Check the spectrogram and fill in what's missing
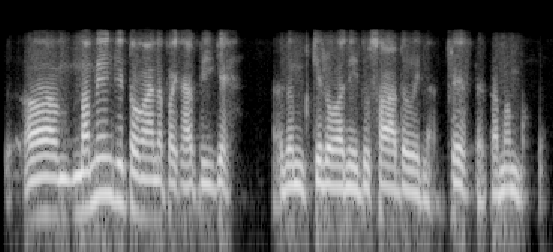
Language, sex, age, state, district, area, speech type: Manipuri, male, 30-45, Manipur, Thoubal, rural, conversation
